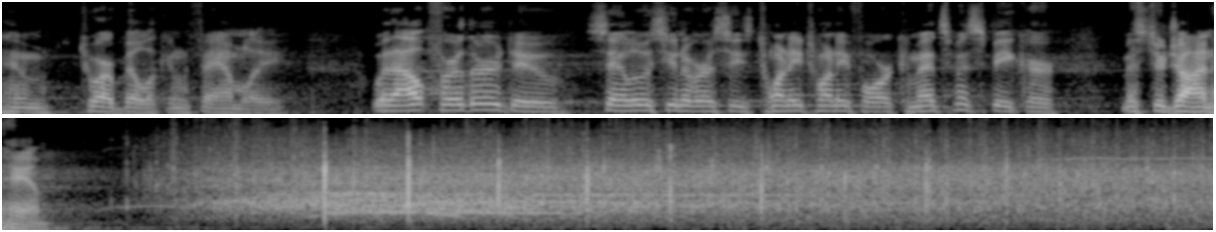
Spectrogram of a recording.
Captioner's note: cheers and applause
